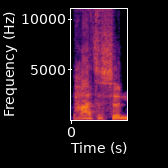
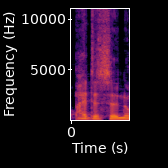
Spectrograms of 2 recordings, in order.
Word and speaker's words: Paterson: Anyway, so yes, Lesley Paterson, not Pedersen or whatever, is a 5-time world champion triathlete.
